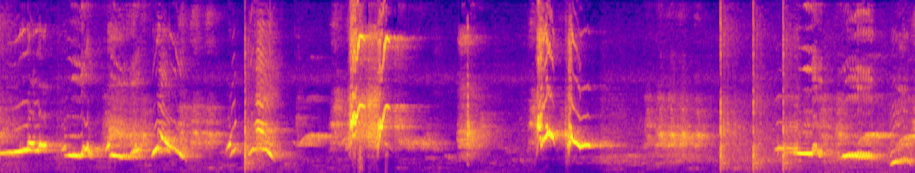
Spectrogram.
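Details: Aceh-type white-rumped shama singing energetically: a jumble of looping whistles, harsh chatters and sharp clicks, in quick irregular bursts.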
